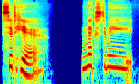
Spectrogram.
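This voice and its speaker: In an ASMR roleplay, a woman voices a harpy seeking a human mate, commanding yet courteous and bashful. She speaks formally and deliberately with hesitant pauses in a high, animated, heavily acted voice, gentle and reassuring, with no room sound.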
